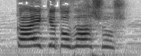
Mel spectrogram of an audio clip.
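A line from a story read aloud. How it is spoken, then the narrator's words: Frightened deer crying out. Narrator (Greek): φωνάζει τρομαγμένο το ελάφι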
